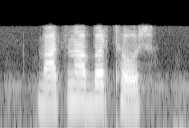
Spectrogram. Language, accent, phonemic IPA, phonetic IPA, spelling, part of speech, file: Armenian, Eastern Armenian, /mɑt͡snɑbəɾˈtʰoʃ/, [mɑt͡snɑbəɾtʰóʃ], մածնաբրդոշ, noun, Hy-մածնաբրդոշ.ogg
- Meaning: a dish similar to okroshka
